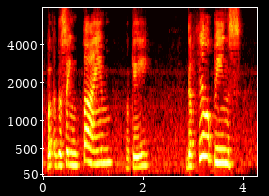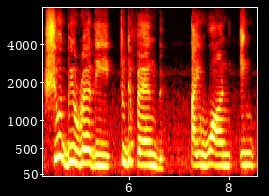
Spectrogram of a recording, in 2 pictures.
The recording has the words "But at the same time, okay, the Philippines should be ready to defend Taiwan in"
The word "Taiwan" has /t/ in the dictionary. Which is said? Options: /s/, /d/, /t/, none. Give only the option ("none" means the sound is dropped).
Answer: /t/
